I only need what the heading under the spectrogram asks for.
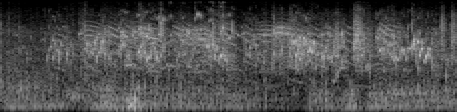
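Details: Outdoor aviary budgerigars chattering together in a steady stream of overlapping warbles and chirps, with low fluttering wingbeats and rustling beneath.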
